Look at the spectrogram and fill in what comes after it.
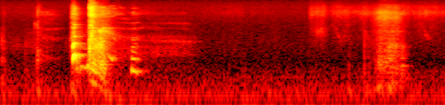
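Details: A quick in-breath, then one loud explosive sneeze, followed later by a softer second sneeze; sneezing.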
